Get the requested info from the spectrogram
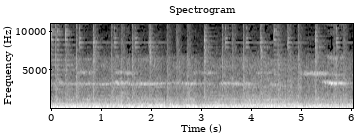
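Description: Passenger express train running on the track: a steady rumble with frequent sharp clicks from the wheels and rails, and brief high wheel squeals now and then.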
